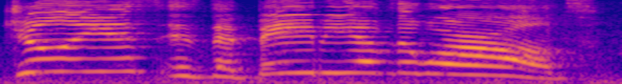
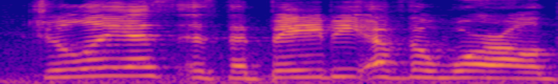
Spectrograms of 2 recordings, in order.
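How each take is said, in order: First: It is said loudly. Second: It is said quietly.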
